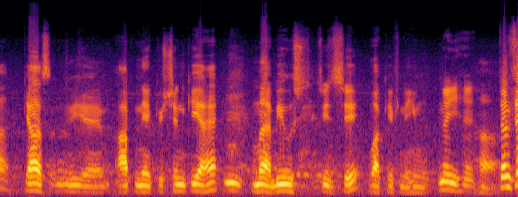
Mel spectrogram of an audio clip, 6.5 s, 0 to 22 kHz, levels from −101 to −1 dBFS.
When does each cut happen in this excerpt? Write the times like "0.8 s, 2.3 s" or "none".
none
